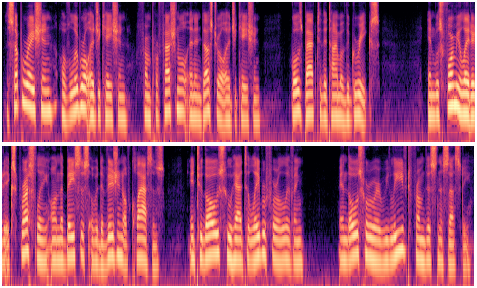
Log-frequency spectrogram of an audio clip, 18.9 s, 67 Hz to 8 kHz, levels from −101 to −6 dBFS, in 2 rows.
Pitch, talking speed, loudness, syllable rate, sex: 170 Hz, 150 wpm, -18 LUFS, 5.2 syllables/s, female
